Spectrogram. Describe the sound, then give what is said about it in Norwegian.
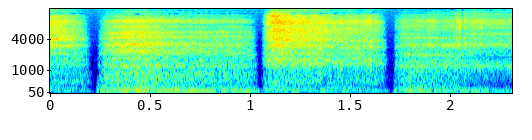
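A voice imitates the heavy, laboured mouth breathing of someone with influenza: three loud, rasping breaths in quick succession, with no talking. “Du puster hele tiden med munnen, og så har du veldig rar stemme.”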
